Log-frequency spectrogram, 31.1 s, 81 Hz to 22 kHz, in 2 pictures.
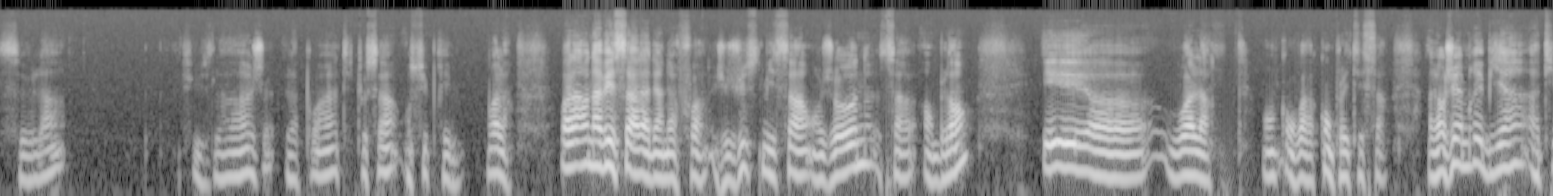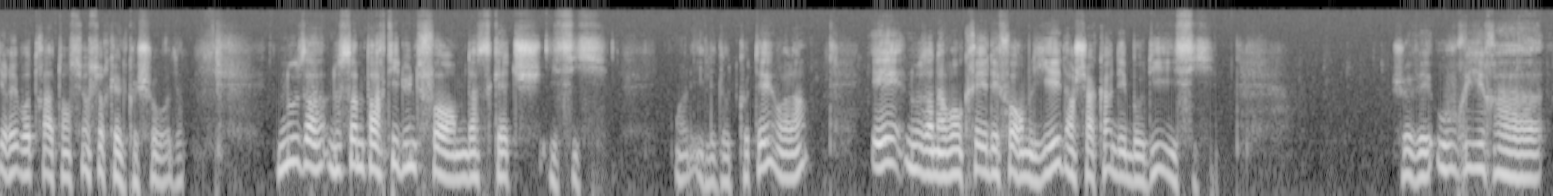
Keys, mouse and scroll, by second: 3.1 shift+click, 4.2 Delete, 5.5-6.8 drag, 7.1 right click, 9.8-12.1 drag, 12.7 scroll up 1, 13.4 scroll down 1, 14.0-15.4 drag, 15.4 right click, 17.0 ctrl+s, 17.9 click, 20.4 click, 20.9 space, 21.6 space, 22.5-24.2 drag.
